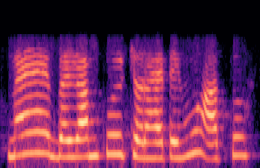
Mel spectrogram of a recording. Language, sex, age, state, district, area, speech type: Urdu, female, 18-30, Uttar Pradesh, Balrampur, rural, conversation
